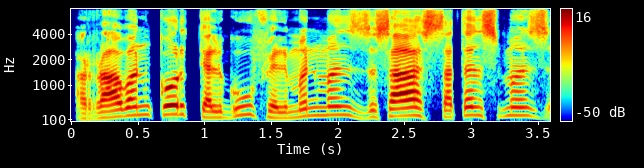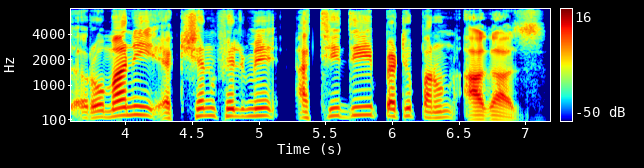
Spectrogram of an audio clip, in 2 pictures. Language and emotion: Kashmiri, neutral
